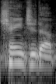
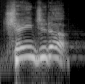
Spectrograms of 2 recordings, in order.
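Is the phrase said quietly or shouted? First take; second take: quietly; shouted. First: The phrase is said quietly, without shouting. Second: The phrase is shouted loudly. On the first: The call goes unheard and nothing happens. The speaker calls it wrong. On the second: The call is heard and the players respond. The speaker calls it right.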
